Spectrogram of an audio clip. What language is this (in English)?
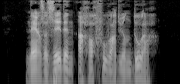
Breton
